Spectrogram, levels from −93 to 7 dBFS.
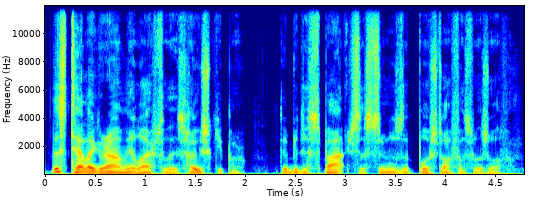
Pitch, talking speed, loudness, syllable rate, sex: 95 Hz, 215 wpm, -20 LUFS, 6.9 syllables/s, male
